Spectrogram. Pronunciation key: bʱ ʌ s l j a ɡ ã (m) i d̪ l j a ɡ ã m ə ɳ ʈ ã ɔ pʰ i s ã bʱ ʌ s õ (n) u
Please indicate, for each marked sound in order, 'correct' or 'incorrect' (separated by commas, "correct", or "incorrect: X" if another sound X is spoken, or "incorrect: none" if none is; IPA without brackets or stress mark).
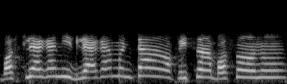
incorrect: n, correct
